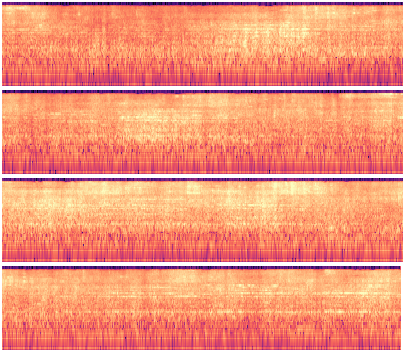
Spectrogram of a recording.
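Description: Steel wheels squeal against the rails.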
